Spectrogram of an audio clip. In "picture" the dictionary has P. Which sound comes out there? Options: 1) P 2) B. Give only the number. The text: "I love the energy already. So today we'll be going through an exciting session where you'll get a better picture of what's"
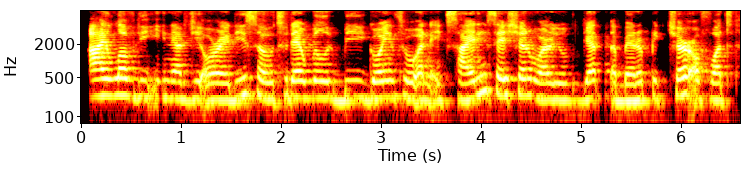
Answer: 1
